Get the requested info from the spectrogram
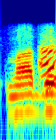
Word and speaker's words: Mobjack: Is it Mobjack Tribe? – That's right, Mobjack okay.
